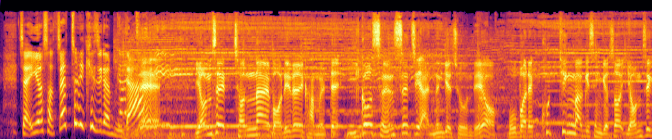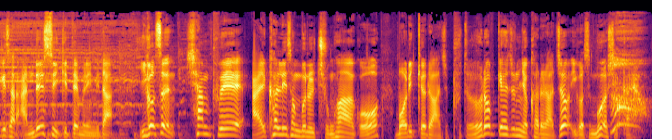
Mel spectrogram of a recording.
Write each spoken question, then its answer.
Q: 이것은 무엇일까요?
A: 정답은 린스였습니다.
